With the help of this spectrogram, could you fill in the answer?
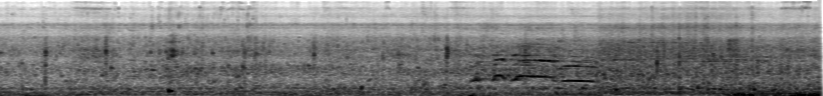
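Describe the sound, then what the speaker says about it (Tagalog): Fast-flowing water rushes through a channel beside rice paddies, a constant broad hiss near the listener, with a rooster crowing faintly in the background. "Malakas po ang daloy ng tubig."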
